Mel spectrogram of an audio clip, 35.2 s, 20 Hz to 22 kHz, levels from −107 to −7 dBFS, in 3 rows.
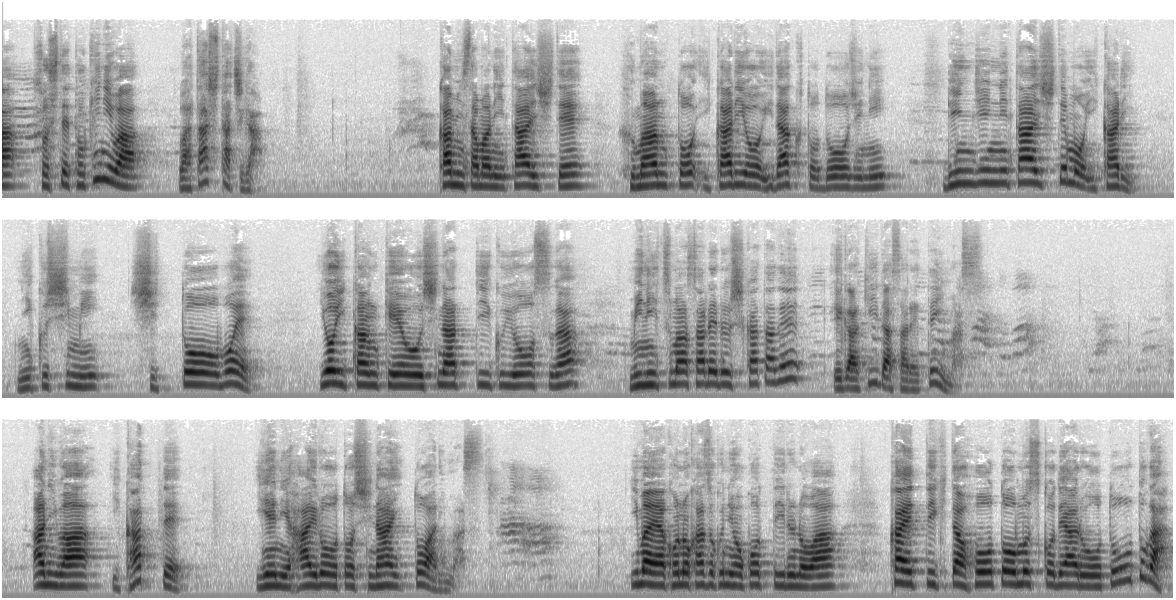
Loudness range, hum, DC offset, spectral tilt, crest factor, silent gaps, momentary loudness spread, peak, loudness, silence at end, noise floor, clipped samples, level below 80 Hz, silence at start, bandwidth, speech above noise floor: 7 LU; none; under 0.1%; -4.5 dB/octave; 24 dB; none; 17 LU; -2 dBFS; -24 LUFS; 0.05 s; -61 dBFS; under 0.1%; -64 dBFS; 0 s; 15.5 kHz; 38 dB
